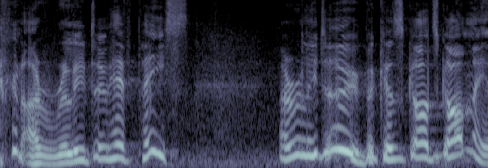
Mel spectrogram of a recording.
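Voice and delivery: high, bright declaration of peace; joyful confidence. Pretend. A calm believer insisting God has them, high and glad. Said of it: "I'm like".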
